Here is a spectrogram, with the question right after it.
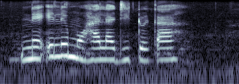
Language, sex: Southern Sotho, female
